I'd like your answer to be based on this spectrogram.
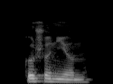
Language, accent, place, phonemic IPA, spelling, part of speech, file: French, France, Lyon, /kɔ.ʃɔ.njɔm/, cochonium, noun, LL-Q150 (fra)-cochonium.wav
- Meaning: an alloy of aluminium and antimony that has poor mechanical properties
